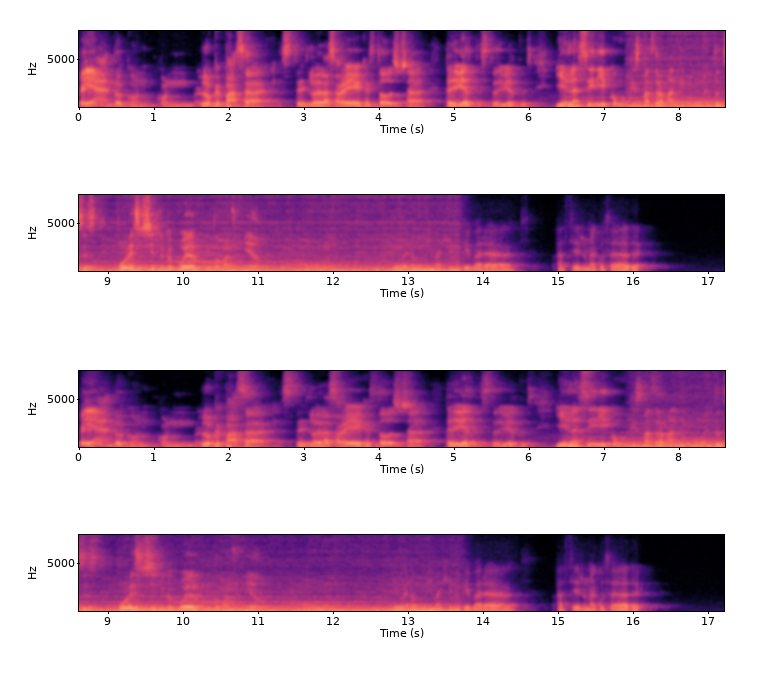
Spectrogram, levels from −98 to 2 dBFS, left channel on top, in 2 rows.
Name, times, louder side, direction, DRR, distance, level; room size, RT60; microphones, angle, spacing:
voice 1, 0.0-4.6 4.9-11.0, left 1 dB, 40° left, 4 dB, 1.4 m, -22 dB
sound 1, 4.9-14.5, equal, 35° right, 2.1 m, -37 dB
sound 2, 7.3-13.7, equal, 80° left, 2.6 m, -24 dB
voice 2, 12.7-14.4 15.0-16.1, equal, 5° right, 7 dB, 0.4 m, -24 dB
7.9 x 7.9 x 8.1 m, 0.83 s
head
